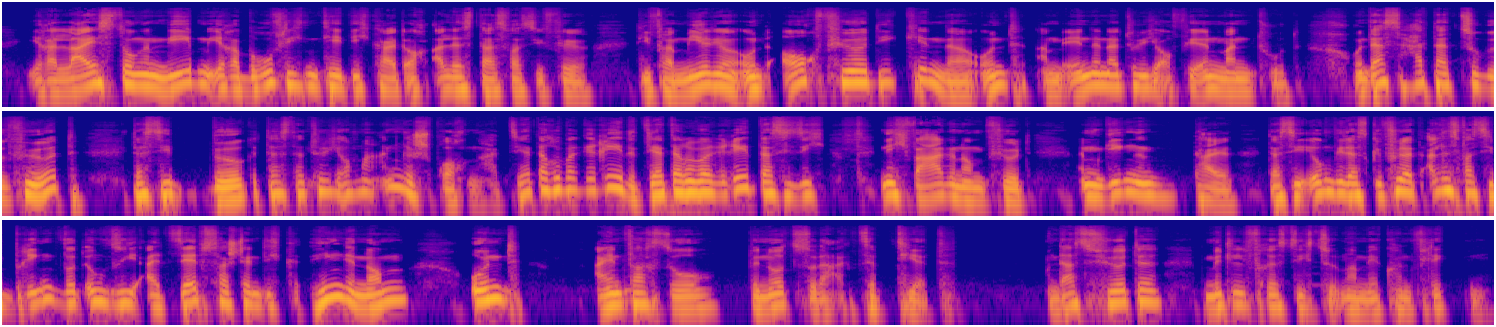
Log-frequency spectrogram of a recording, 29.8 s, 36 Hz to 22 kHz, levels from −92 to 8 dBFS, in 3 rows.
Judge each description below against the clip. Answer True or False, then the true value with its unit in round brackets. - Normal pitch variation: False (6.0 semitones)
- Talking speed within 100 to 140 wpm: False (175 wpm)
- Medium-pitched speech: False (130 Hz)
